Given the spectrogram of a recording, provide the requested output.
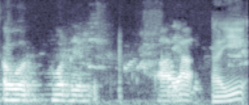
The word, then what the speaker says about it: ahí: Ahí, And how do you pronounce the first one?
